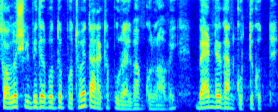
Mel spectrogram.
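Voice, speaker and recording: A man's voice: mid-range voice, very fast, gravelly, mellow, a little hiss or hum. An older man with a Bangladeshi accent talks casually as an interview guest, explaining in an engaged, conversational way and checking that the listener follows. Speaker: guest, song lyricist and writer.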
